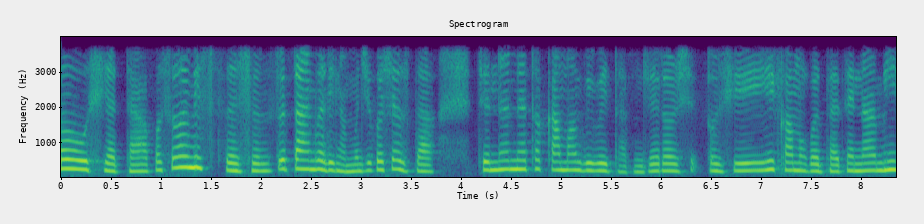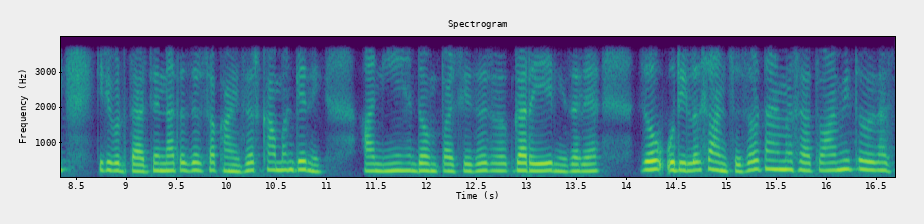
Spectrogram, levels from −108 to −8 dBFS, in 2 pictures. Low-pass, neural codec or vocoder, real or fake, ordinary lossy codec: 3.6 kHz; codec, 16 kHz, about 1 kbps, DyCAST, with the encoder's durations; fake; none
